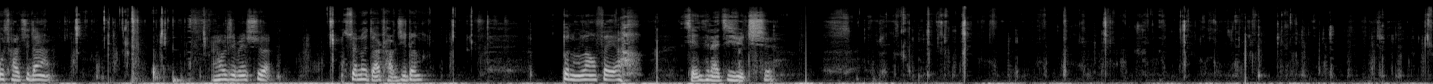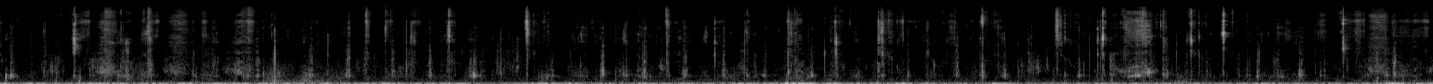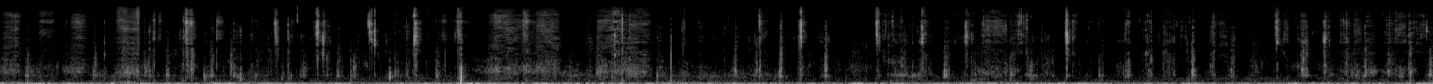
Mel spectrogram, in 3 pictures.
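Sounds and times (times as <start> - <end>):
close chewing with crunches: 0.0 - 5.6, 8.2 - 42.9.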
